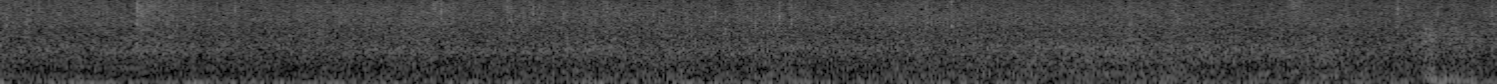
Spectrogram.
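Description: Heavy rain pounds steadily on a tin roof, a dense, continuous drumming hiss that stays loud and even throughout, with no voices.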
